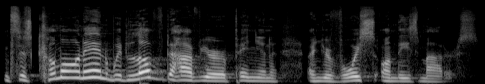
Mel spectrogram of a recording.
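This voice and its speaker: A middle-aged pastor delivers an earnest sermon, often repeating a word before a phrase gets going. His voice sits fairly high for a man. The recording carries the long reverb of a church hall. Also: normal speed. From Spain. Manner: earnest, repeats words when starting a phrase.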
